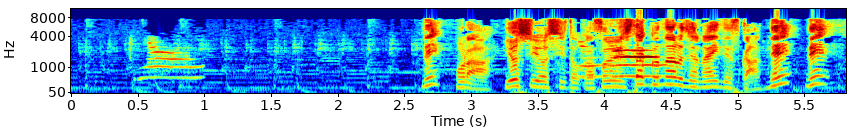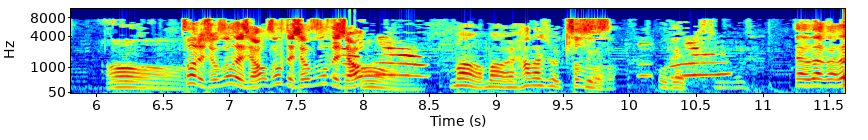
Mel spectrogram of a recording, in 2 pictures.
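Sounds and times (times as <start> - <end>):
street cat meowing by the roadside: 0.5 - 1.1, 3.8 - 4.5, 7.7 - 8.6, 9.9 - 10.9
speech: 2.6 - 11.6.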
